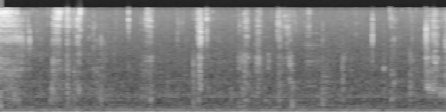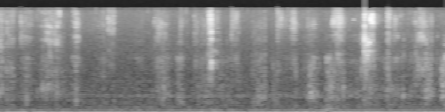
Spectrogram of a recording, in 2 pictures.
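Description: Close-miked eating: a mouthful of fried noodles taken in with chopsticks, then chewed, giving a run of irregular wet smacks and clicks.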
